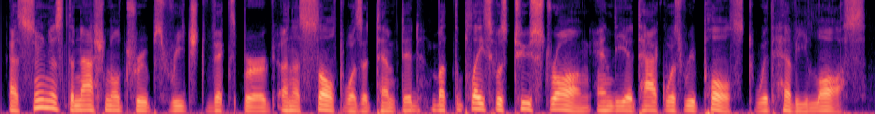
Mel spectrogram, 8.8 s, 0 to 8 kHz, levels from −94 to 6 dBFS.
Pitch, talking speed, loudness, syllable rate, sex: 115 Hz, 180 wpm, -19 LUFS, 4.6 syllables/s, male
